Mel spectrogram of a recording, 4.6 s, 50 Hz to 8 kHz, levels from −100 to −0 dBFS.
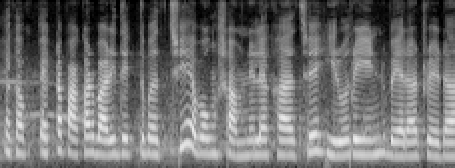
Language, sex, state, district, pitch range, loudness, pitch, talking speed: Bengali, female, West Bengal, Jhargram, 215-240 Hz, -17 LUFS, 225 Hz, 185 wpm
